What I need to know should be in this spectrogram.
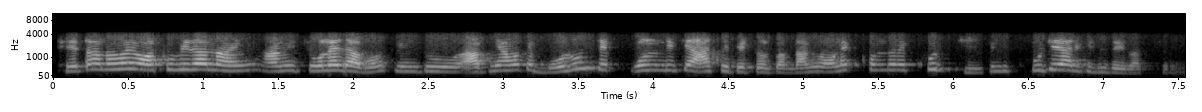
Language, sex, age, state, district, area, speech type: Bengali, male, 18-30, West Bengal, Bankura, urban, conversation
